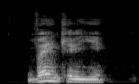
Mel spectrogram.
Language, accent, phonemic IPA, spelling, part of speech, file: French, Canada, /vɛ̃.kʁi.je/, vaincriez, verb, LL-Q150 (fra)-vaincriez.wav
- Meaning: second-person plural conditional of vaincre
